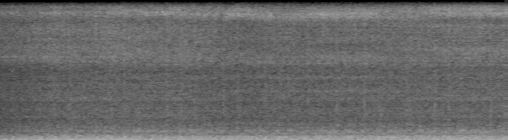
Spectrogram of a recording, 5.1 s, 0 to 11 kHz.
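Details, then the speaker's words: 1969 Chevy truck V8 with Quadrajet carburetor at idle while mixture screws are adjusted a quarter turn at a time against a vacuum gauge: deep chugging with slightly uneven, stuttering beats, a lean stumble from the screw turned too far; backed out again. "and that actually the motor sounded a little bit more stuttery so we're going to back it back up"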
